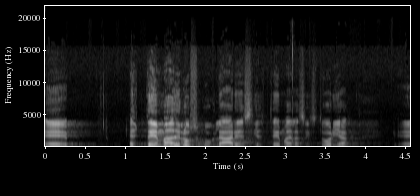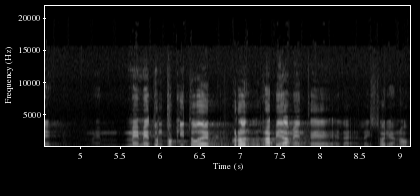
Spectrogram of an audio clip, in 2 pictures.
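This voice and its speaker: Pausing long and often, a man speaks at a fairly slow pace and a fairly high pitch, with ordinary pitch variation and big swings in loudness. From Colombia, Valledupar (Caribbean coast). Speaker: novelist. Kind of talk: literary talk at public event. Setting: library event with audience. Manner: halting, many fillers.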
